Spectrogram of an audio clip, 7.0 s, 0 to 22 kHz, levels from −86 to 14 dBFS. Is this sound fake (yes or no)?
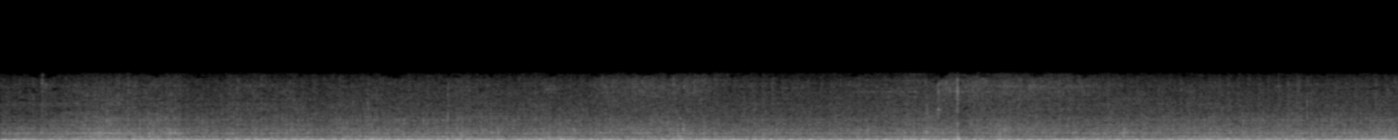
no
